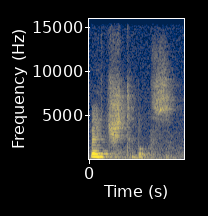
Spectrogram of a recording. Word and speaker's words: vegetables: buy some vegetables vegetables be careful about pronunciation of the word not tables or something vegetables all right so again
